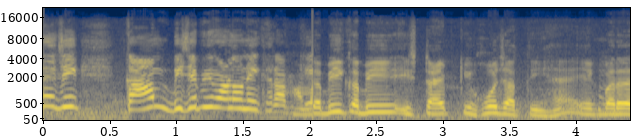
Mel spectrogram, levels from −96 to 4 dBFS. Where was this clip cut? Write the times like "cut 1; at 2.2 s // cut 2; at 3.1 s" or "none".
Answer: cut 1; at 1.9 s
